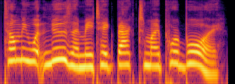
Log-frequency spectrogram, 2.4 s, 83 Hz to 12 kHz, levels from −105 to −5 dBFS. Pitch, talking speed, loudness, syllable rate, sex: 265 Hz, 305 wpm, -15 LUFS, 5.3 syllables/s, female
